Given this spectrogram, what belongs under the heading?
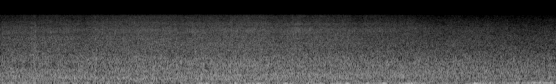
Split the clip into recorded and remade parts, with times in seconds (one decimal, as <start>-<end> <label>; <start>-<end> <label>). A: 0.0-5.6 recorded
